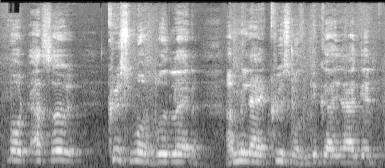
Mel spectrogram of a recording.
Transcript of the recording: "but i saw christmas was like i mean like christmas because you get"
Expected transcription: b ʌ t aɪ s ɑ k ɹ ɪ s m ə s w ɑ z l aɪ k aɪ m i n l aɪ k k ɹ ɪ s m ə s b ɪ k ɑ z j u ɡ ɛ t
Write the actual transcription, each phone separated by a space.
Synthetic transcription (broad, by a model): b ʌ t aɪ s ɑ k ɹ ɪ s m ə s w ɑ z l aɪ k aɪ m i l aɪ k k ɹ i s m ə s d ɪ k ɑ j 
